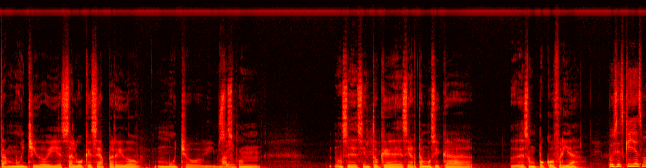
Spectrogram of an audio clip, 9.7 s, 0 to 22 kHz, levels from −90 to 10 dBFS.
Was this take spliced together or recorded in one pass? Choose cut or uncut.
uncut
